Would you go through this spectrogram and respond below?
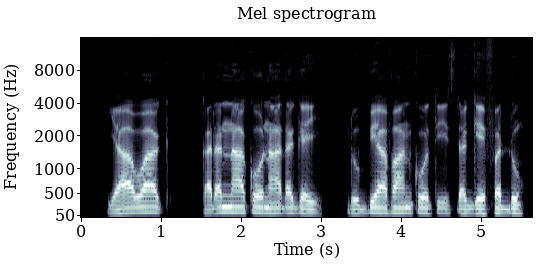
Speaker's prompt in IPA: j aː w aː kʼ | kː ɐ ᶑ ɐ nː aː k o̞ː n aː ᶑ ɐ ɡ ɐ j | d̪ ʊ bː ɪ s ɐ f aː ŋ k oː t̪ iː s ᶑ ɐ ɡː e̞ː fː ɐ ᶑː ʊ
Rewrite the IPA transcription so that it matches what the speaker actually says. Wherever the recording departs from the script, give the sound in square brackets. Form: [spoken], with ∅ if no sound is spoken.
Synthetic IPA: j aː w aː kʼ | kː ɐ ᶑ ɐ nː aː k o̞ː n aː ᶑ ɐ ɡ ɐ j | d̪ ʊ bː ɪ [∅] ɐ f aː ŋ k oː t̪ iː s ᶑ ɐ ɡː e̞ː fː ɐ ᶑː ʊ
